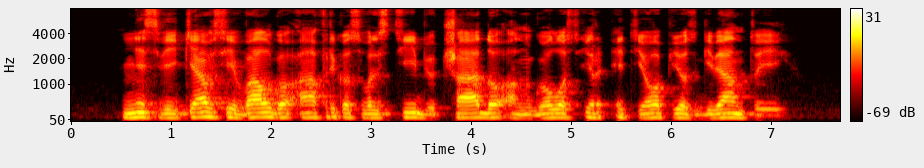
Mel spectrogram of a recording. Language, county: Lithuanian, Kaunas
